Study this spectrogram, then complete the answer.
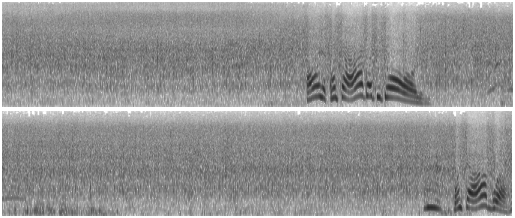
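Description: Fountain water splashes steadily.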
